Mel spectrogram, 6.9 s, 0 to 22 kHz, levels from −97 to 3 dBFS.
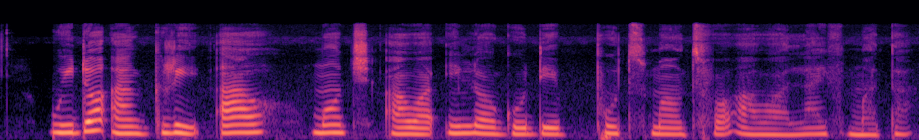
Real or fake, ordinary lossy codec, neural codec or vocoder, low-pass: real; none; none; 10.8 kHz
